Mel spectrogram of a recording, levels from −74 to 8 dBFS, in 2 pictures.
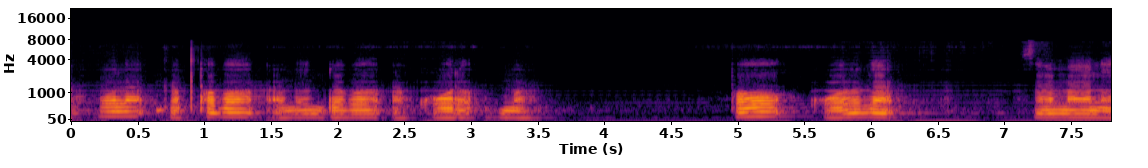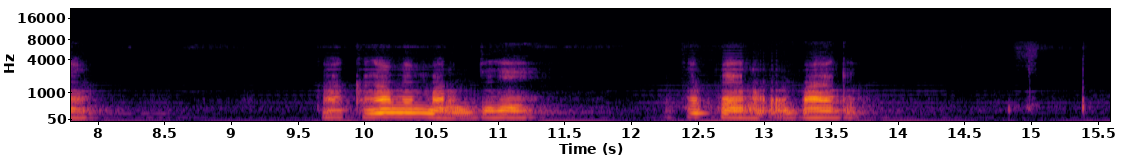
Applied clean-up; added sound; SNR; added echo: neural separator model SepFormer DNS4.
